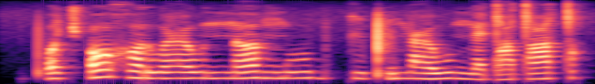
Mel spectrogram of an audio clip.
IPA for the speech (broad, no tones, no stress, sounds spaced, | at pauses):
pʼ ɔ t͡ʃʼ ɔ x ɔ ɾ uː ʕ uː nː ʌː ŋ͡m uː b kː i pʼ i m ʕ uː ŋ æ d ɔ tˤ u tˤ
